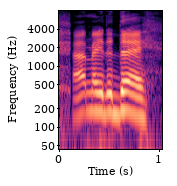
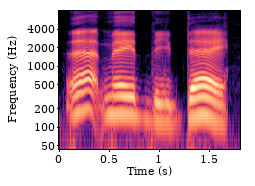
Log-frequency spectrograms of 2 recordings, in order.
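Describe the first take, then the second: First: Said in the usual way. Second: Slow, savoring repeat. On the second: Real, not acted. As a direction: let the words linger, satisfied.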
